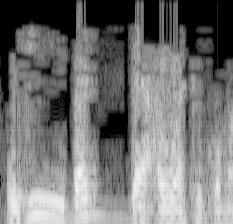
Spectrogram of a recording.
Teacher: أدغمت التاء في الدال، هذا هو المتجانسان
